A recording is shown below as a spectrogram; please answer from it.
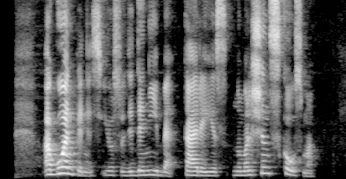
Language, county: Lithuanian, Vilnius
